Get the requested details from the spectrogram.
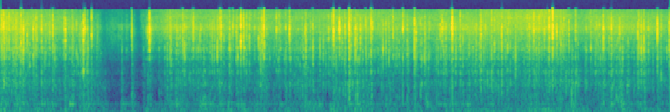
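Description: A hand rubs and flattens a large, thin, crumpled and creased sheet of packing paper on a dark table with its palm and fingers. The result is a steady, bright, high crinkling full of sharp little crackles, with a brief quieter dip just after the first second.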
